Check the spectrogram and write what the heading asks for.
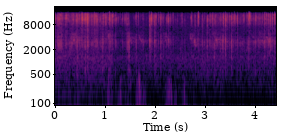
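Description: Wood fire crackling in a steel fire pit as the kindling and split logs catch: faint, irregular small pops and ticks over a soft hiss.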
